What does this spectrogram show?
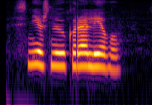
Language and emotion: Russian, neutral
